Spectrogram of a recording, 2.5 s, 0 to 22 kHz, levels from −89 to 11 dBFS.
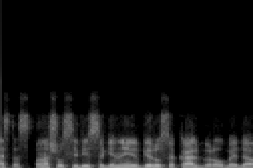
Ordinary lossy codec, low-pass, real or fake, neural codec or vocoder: Opus, 16 kbps; 7.2 kHz; fake; codec, 16 kHz, about 1 kbps, DyCAST, with the encoder's durations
